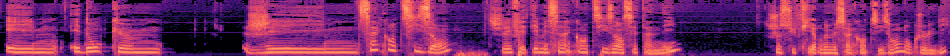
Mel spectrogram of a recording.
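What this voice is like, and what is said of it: Slight Belgian French accent. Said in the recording (French): “Je suis belge ... J'ai peut-être un petit accent qui, qui va perturber. Un petit, tout petit”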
